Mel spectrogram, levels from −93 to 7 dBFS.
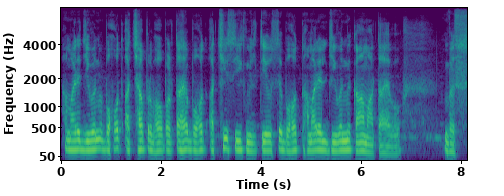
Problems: none marked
